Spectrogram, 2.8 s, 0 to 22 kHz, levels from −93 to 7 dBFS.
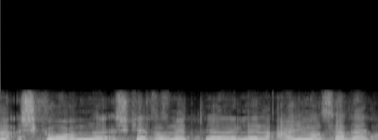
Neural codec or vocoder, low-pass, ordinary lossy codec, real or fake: codec, 16 kHz, 4.8 kbps, FACodec; none; none; fake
